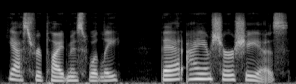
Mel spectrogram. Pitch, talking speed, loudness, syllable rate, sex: 205 Hz, 205 wpm, -16 LUFS, 5.0 syllables/s, female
